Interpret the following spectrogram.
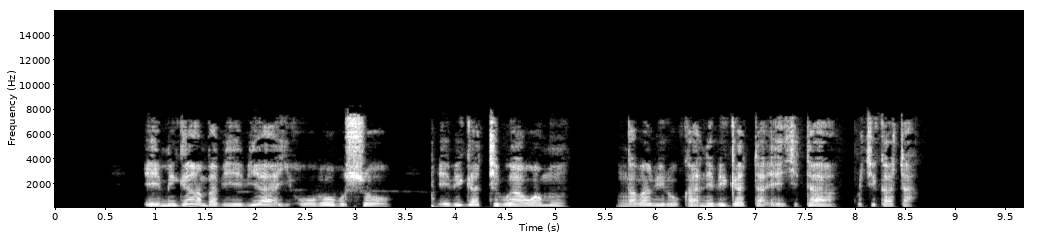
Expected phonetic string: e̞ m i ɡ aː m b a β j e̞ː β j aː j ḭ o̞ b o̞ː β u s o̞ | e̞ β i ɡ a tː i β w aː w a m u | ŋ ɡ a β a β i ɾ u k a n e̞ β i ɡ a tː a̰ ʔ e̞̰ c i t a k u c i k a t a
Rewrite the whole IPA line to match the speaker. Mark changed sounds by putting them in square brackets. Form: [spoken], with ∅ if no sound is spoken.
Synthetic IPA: e̞ m i ɡ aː m b a β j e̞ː β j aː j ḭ o̞ [β] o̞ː β u s o̞ | e̞ β i ɡ a tː i β w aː w a m u | ŋ ɡ a β a β i ɾ u k a n e̞ β i ɡ a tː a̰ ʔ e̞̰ c i t a k u c i k a t a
